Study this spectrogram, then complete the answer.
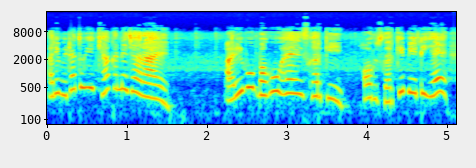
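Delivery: ordinary talk, nothing marked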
